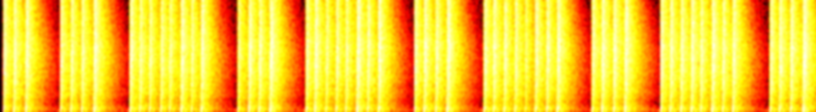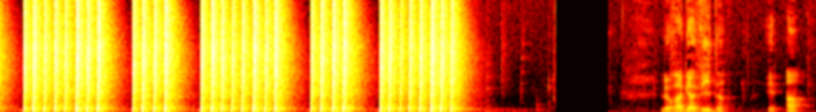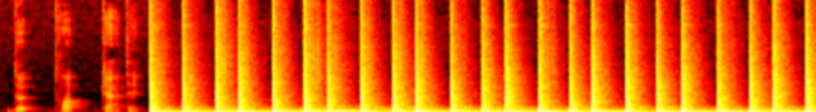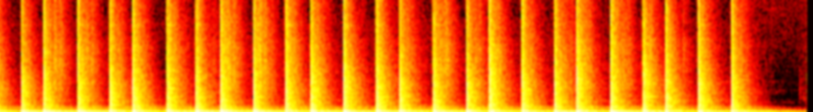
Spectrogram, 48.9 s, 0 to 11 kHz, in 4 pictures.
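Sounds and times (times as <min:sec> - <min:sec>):
batucada drumming: 0:00.0 - 0:19.1, 0:26.7 - 0:48.0
ragga bass: 0:26.7 - 0:48.8.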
